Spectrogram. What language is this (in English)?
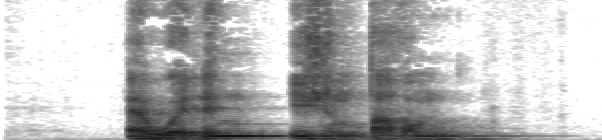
Kabyle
